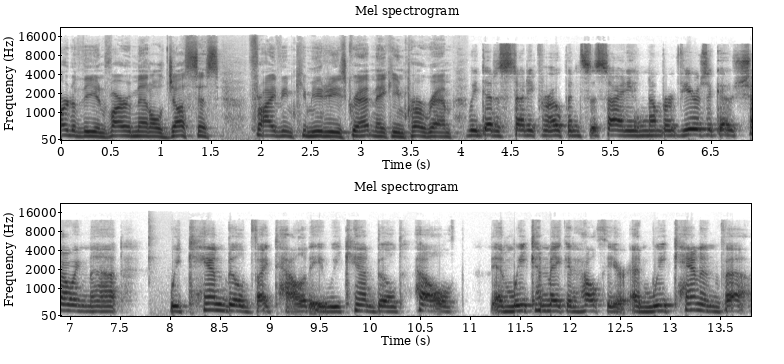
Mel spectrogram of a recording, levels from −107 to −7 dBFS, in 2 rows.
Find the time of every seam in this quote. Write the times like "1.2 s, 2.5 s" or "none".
4.0 s, 11.2 s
